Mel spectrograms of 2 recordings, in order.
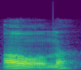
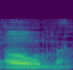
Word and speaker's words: Om: god the picture we see here is the om it's spelled o-m or a-u-m and that's the symbol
